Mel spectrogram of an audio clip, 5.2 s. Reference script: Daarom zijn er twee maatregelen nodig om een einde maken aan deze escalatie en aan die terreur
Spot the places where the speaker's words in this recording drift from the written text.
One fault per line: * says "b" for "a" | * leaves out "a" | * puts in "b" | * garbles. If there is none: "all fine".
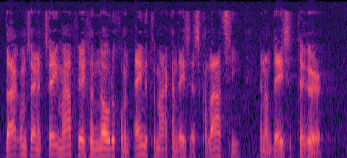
* puts in "te"
* says "deze" for "die"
